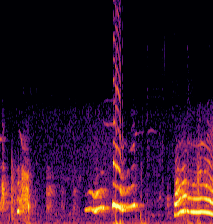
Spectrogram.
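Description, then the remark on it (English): A voice imitates a fox's yelps and whimpers: a string of high, nasal cries with a sharp squeal in the middle, ending on a longer whining yelp, fairly loud. “Fine, except now I am full of foxes. Listen!”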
